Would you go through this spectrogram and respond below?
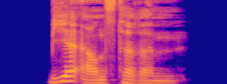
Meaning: strong dative masculine/neuter singular comparative degree of bierernst
- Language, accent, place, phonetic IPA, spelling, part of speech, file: German, Germany, Berlin, [biːɐ̯ˈʔɛʁnstəʁəm], bierernsterem, adjective, De-bierernsterem.ogg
